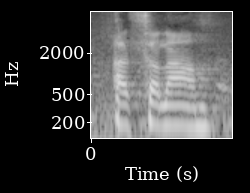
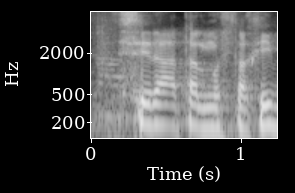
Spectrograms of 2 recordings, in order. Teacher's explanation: سین میں سیٹی کی آواز نرم یعنی نازک ہے، صاد میں سیٹی کی آواز بھاری ہے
